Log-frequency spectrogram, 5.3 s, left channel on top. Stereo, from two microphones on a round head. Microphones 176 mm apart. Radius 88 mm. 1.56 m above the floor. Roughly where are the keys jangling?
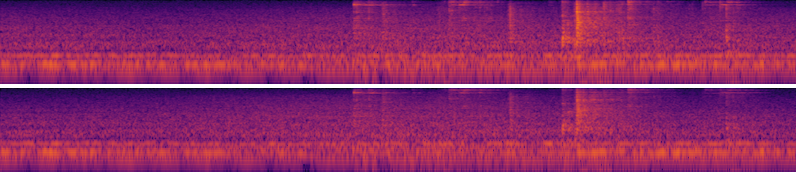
Centre.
